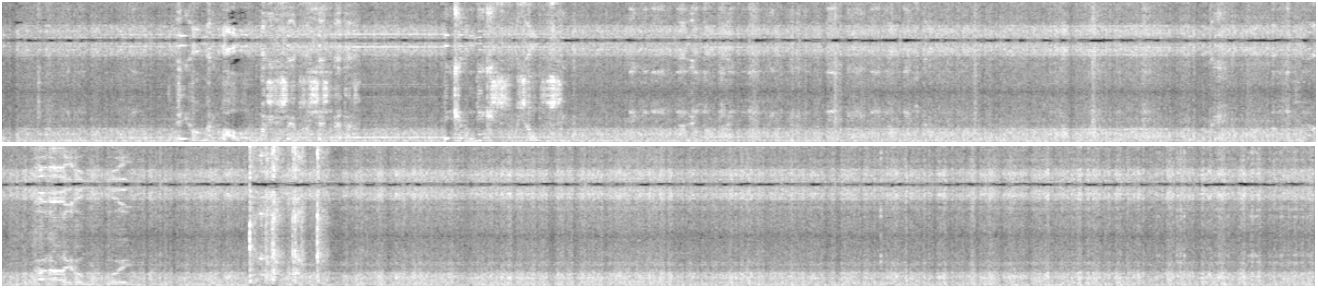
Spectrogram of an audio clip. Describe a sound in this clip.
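A train's wheels click over rail joints.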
